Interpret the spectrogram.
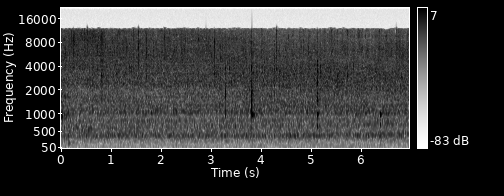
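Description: Beef cubes and green peppers sizzling steadily in a hot frying pan as chopped tomatoes, tomato paste and spices are scraped in from an earthenware bowl. A metal spoon clinks lightly against the bowl a few times.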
